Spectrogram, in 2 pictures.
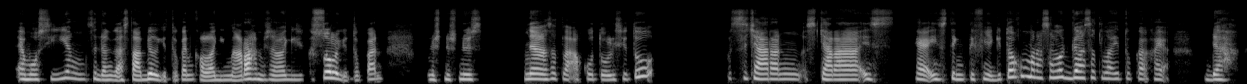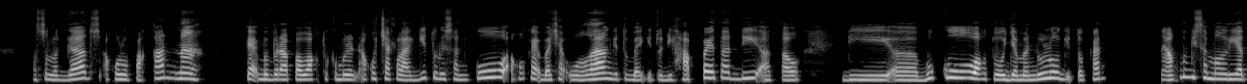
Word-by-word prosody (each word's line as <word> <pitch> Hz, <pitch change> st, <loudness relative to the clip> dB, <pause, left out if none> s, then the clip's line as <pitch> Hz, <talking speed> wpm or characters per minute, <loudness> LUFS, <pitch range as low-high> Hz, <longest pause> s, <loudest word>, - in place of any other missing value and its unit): emosi 230 Hz, -1 st, 0 dB, 0.2 s
yang 250 Hz, -3 st, -5 dB
sedang 220 Hz, -3 st, -1 dB
nggak 195 Hz, 0 st, -1 dB
stabil 220 Hz, +3 st, +5 dB
gitu -, -, -14 dB
kan 220 Hz, -, +1 dB
kalo 190 Hz, -2 st, +2 dB
lagi 200 Hz, -, -2 dB
marah 210 Hz, +6 st, +5 dB
misalnya 215 Hz, -3 st, 0 dB
lagi 215 Hz, 0 st, -5 dB
kesel 300 Hz, +6 st, +5 dB
gitu 195 Hz, +1 st, -9 dB
kan 240 Hz, +6 st, -1 dB, 0.5 s
nulis 220 Hz, -, -2 dB
nulis 225 Hz, -, -3 dB
nulis, 235 Hz, 0 st, +1 dB, 0.5 s
nah 250 Hz, -1 st, +7 dB
setelah 245 Hz, -4 st, -2 dB
aku 235 Hz, -1 st, -5 dB
tulis 215 Hz, 0 st, -2 dB
itu, 335 Hz, +11 st, 0 dB, 0.8 s
secara 260 Hz, -2 st, +3 dB
en 245 Hz, -1 st, -3 dB
secara 225 Hz, -1 st, +3 dB
is 235 Hz, -2 st, -6 dB, 0.2 s
kayak 230 Hz, -3 st, +2 dB
instingtifnya 235 Hz, 0 st, -3 dB
gitu 225 Hz, -, -15 dB
aku 390 Hz, -, -3 dB
merasa 310 Hz, -2 st, 0 dB
lega 315 Hz, -2 st, +4 dB
setelah 285 Hz, -3 st, -4 dB
itu, 260 Hz, -, -13 dB
Kak, 250 Hz, 0 st, -5 dB
kayak, 235 Hz, -3 st, -4 dB, 0.4 s
udah 225 Hz, +1 st, +1 dB, 0.6 s
langsung 225 Hz, +2 st, -7 dB
lega 235 Hz, +7 st, +1 dB
terus 280 Hz, -, -14 dB
aku -, -, -8 dB
lupakan 250 Hz, +8 st, -1 dB
nah, 270 Hz, -4 st, +2 dB, 0.5 s
kayak 245 Hz, -, +2 dB
beberapa 225 Hz, 0 st, +1 dB
waktu 230 Hz, +4 st, -1 dB
kemudian 225 Hz, -2 st, -3 dB
aku 270 Hz, -, -5 dB
cek 255 Hz, -2 st, -3 dB
lagi 205 Hz, +5 st, -1 dB
tulisanku 270 Hz, +5 st, -1 dB
aku 265 Hz, -2 st, -7 dB
kayak 255 Hz, -5 st, -1 dB
baca 215 Hz, 0 st, -1 dB
ulang 230 Hz, +6 st, +5 dB
gitu 230 Hz, -2 st, -10 dB
baik 200 Hz, -, -4 dB
itu 210 Hz, -, -5 dB
di 210 Hz, -, -4 dB
hape 305 Hz, +7 st, +1 dB
tadi 280 Hz, 0 st, -1 dB
atau 205 Hz, 0 st, -2 dB, 0.4 s
di, 210 Hz, 0 st, -1 dB
eee, 200 Hz, -1 st, -1 dB
buku 300 Hz, +4 st, +3 dB
waktu 235 Hz, -4 st, 0 dB
zaman 210 Hz, -1 st, +1 dB
dulu 275 Hz, +5 st, +2 dB
gitu 210 Hz, -, -7 dB
kan, 250 Hz, +2 st, -2 dB, 0.5 s
nah 210 Hz, -2 st, +1 dB
aku 345 Hz, +6 st, -3 dB
bisa 325 Hz, -2 st, -1 dB
melihat, 240 Hz, -3 st, +1 dB
235 Hz, 180 wpm, -22 LUFS, 215-265 Hz, 0.8 s, nah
